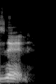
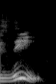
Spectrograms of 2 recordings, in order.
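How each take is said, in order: First: The letter is said the Australian way. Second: The letter is said the American way. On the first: "in Australia, we say Z" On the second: "on Sesame Street, they say Z"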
